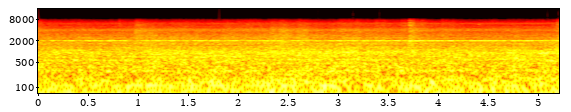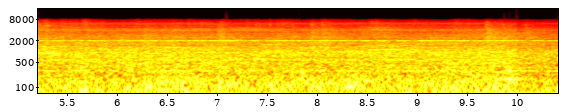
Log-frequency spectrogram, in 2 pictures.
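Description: Express train running between stations: a steady, loud rumble of wheels on track and coach noise, with a few faint clicks and a thin steady whine.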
